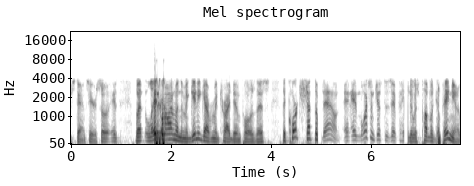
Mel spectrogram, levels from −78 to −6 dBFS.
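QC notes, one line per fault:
Throughout, GSM full-rate codec. The speech has a buzzy, gravelly roughness and nothing above 4 kHz. The coder models the vocal tract and drives it with sparse, regularly spaced pulses, which fits a 13 kbps full-rate stream. The damage is plainly audible.
1.66 to 1.98 s, 5.49 to 5.61 s and 7.29 to 7.40 s, GSM bit errors. The speech breaks into squawks, pops and gargling. Corrupted filter, pitch and gain values reach the decoder, bending the spectrum or spiking the level frame by frame. The first burst is longest and has the highest error rate.
4.93 to 6.74 s, input likely switched to a poorer device. An 80 ms silence marks the switch. The sound then turns dull and boxy, with nothing above 4.3 kHz. It drops by about 10 dB and gains a faint new background noise, well below the speech.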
